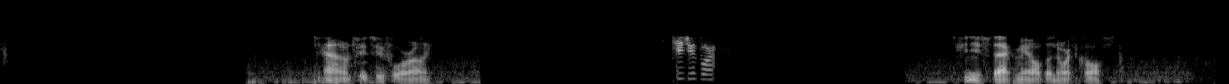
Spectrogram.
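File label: Police Northeast District Dispatch, p25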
